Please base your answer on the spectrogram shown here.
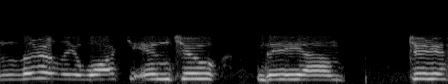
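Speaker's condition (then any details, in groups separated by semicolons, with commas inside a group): Cerebral palsy; mild cerebral palsy, diagnosis known to parents at age 13, not told until 20s; now mild hearing loss; speech affected by cerebral palsy, audible in current speaking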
